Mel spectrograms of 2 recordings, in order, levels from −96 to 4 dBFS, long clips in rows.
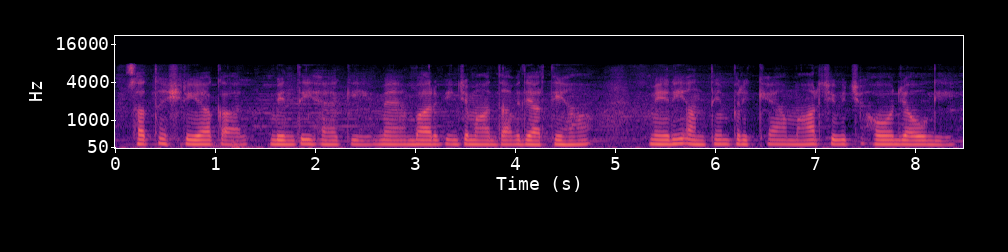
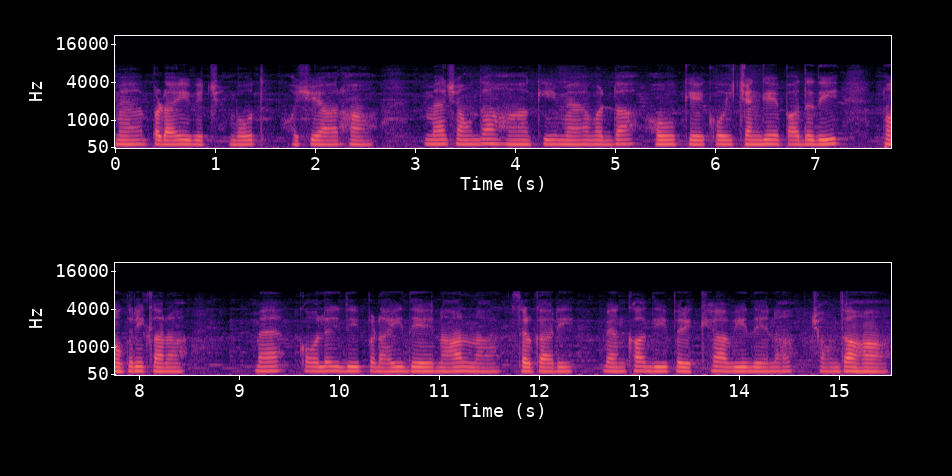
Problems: none marked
